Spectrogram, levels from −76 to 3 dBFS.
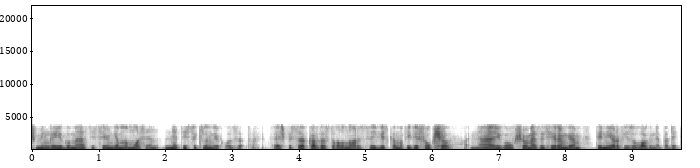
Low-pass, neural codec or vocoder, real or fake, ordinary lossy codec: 3.6 kHz; codec, 16 kHz in and 24 kHz out, 0.9 kbps, LongCat-Audio-Codec, fine tuned four codebook decoder; fake; AAC, 24 kbps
